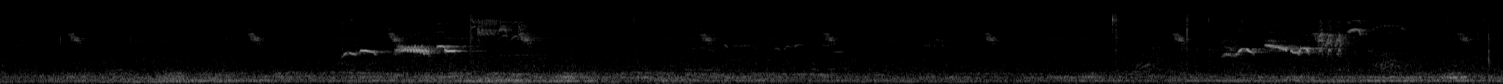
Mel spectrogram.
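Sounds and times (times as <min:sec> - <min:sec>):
bird warbling call: 0:03.4 - 0:05.3
small birds chirping: 0:03.4 - 0:05.4, 0:11.7 - 0:14.9.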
